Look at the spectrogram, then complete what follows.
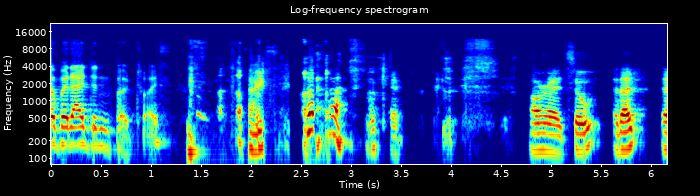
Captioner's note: laughter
